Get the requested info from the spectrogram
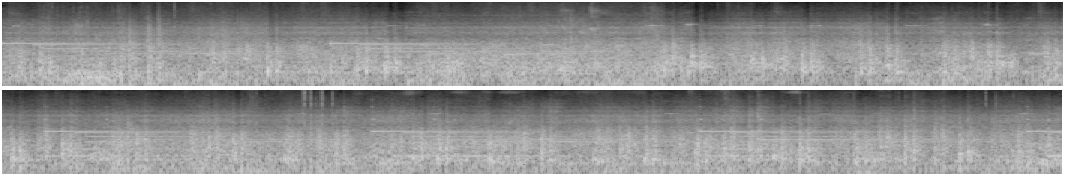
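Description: Nishitetsu electric commuter train running at speed, heard from inside the car: a continuous rumble of wheels on rail, with steady high tones that come in and drop out every few seconds.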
